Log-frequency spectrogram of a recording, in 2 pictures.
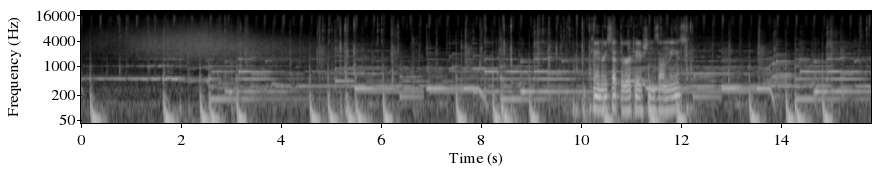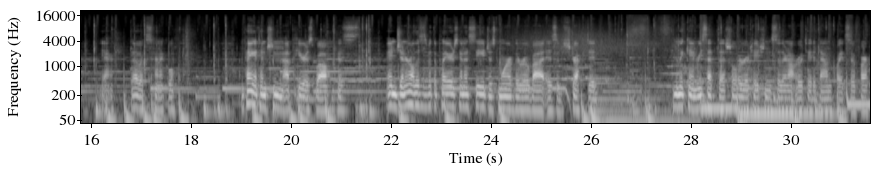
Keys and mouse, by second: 2.2 g, 3.1 r, 5.3 r, 8.4 g, 10.2 alt+r, 12.2 alt+r, 17.7 KP_3, 18.3 z, 18.6 z, 21.4 g, 24.5 g, 27.2 KP_1, 29.4 alt+r, 30.7 alt+r.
